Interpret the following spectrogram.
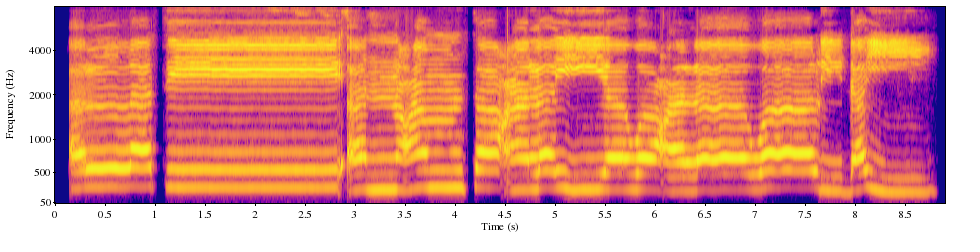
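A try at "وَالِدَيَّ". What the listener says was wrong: Tapi terlalu panjang. Walidai. Jangan dipanjangin. Cukup ditekan beres.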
